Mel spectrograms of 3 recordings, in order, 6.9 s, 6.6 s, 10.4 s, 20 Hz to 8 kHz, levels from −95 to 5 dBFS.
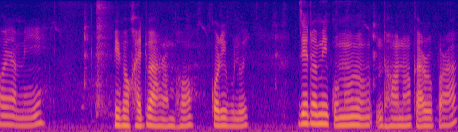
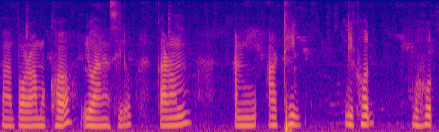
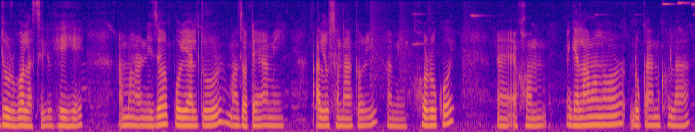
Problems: background sounds at intervals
